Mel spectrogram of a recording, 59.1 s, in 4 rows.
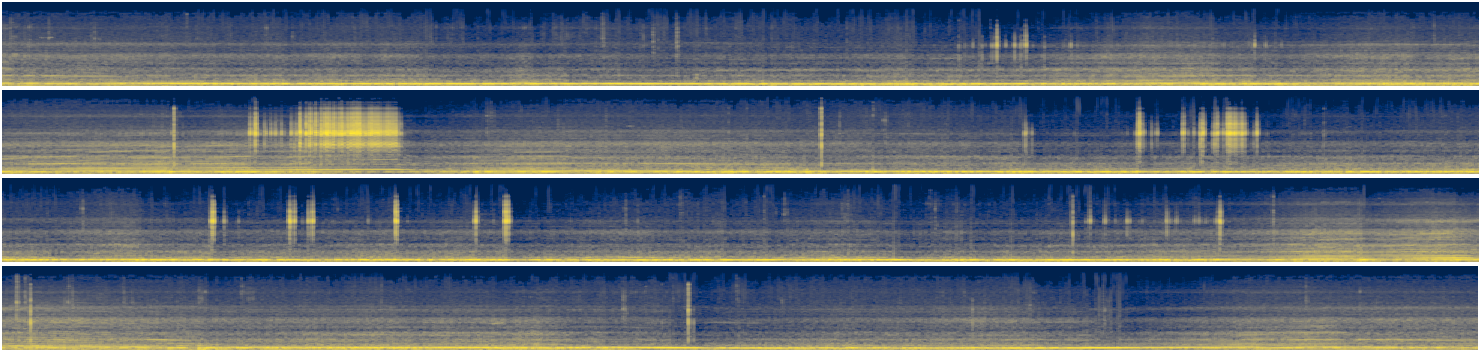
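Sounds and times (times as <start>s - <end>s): car engine droning in cabin: 0.0s - 59.0s.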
